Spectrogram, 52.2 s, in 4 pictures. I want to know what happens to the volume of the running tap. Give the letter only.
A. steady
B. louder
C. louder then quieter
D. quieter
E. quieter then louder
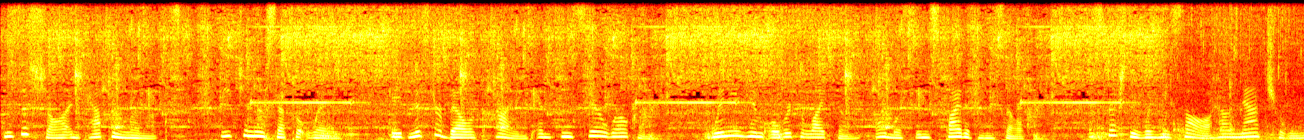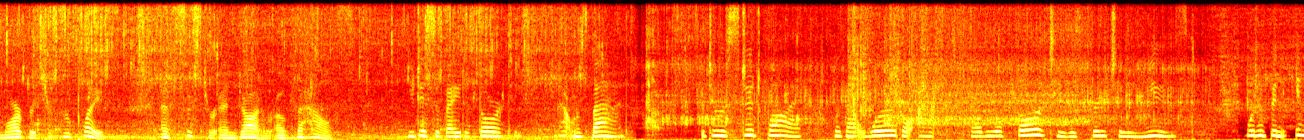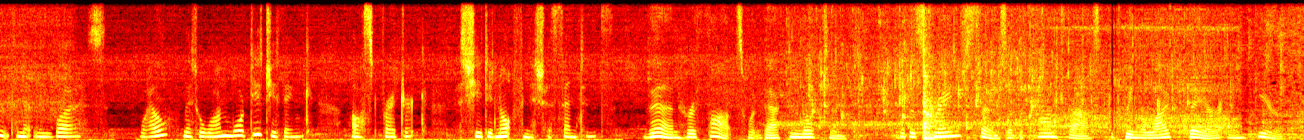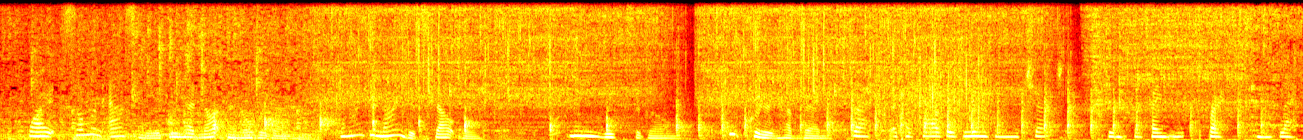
E.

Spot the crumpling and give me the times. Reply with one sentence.
You can hear the crumpling from 21.5 to 22.9 s and from 48.0 to 49.1 s.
